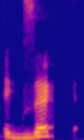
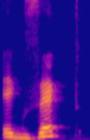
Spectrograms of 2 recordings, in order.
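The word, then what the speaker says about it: exact: एक्स को आधा ग और ज भी पढ़ते हैं।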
